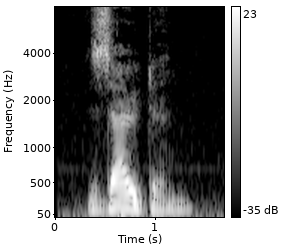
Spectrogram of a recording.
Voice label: "zuiden", Dutch

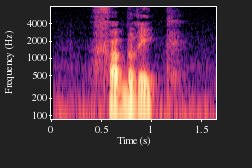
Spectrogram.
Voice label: "fabriek", Dutch

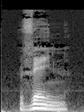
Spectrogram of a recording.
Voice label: "veen", Dutch

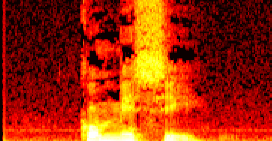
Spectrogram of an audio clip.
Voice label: "commissie", Dutch

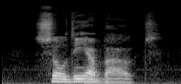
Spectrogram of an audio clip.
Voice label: "soldeerbout", Dutch

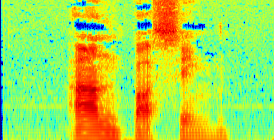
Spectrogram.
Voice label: "aanpassing", Dutch

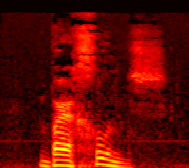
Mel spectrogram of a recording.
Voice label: "bargoens", Dutch

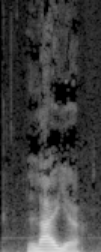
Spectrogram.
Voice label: "luier", Dutch

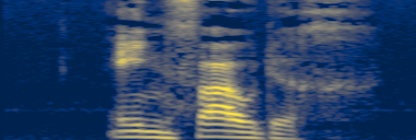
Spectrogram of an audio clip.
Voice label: "eenvoudig", Dutch

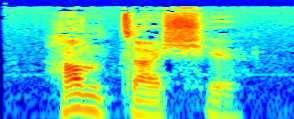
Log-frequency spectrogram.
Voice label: "handtasje", Dutch

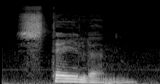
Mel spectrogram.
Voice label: "stelen", Dutch

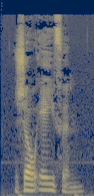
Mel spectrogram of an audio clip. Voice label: "zo even", Dutch

